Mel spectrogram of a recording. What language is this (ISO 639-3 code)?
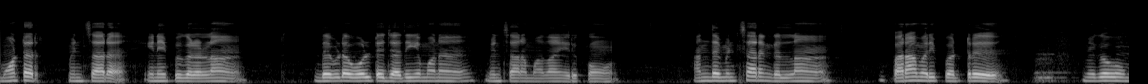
tam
